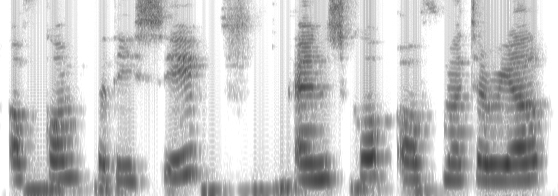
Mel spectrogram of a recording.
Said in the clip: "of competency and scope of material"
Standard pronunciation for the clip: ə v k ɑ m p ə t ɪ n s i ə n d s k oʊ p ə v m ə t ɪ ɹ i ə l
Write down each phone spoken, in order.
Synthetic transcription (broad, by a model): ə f k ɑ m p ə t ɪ s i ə n s k oʊ p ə f m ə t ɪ ɹ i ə l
